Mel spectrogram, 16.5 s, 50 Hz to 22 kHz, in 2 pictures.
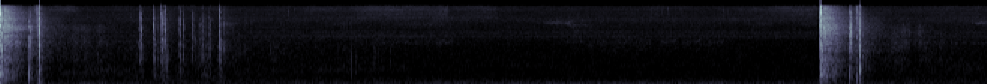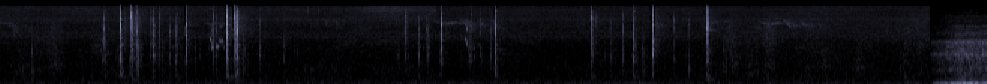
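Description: Two muffled shots from an Ataman M2r .22 regulated PCP air rifle, about seven seconds apart, with small metallic clicks of the action being cycled and reloaded between them. Near the end, a deep whooshing transition sound effect comes in.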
